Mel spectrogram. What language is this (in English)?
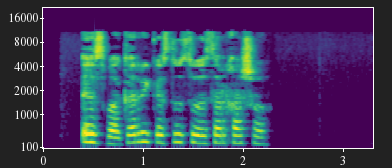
Basque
